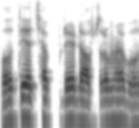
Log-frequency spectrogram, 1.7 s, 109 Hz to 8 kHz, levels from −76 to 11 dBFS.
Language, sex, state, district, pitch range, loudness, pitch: Hindi, male, Chhattisgarh, Korba, 130-140 Hz, -17 LUFS, 135 Hz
